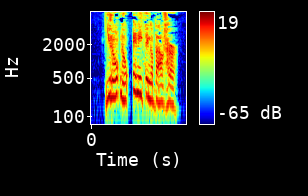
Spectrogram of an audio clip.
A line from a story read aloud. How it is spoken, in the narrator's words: Mal said fiercely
